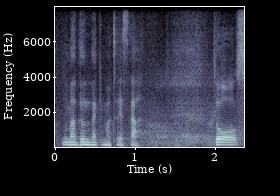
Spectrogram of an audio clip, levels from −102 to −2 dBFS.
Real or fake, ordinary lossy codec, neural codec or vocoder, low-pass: fake; none; codec, 16 kHz, 0.8 kbps, ZipCodec; none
